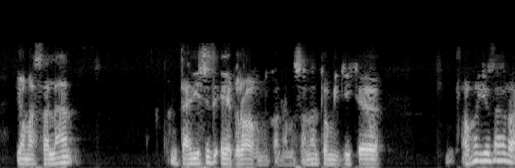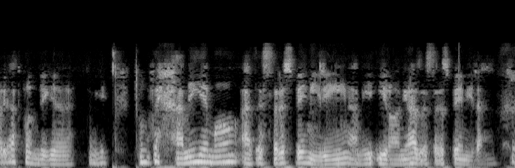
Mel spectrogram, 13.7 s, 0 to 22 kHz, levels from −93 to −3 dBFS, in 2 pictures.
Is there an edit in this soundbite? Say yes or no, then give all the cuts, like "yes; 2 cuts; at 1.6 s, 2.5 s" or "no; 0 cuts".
no; 0 cuts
